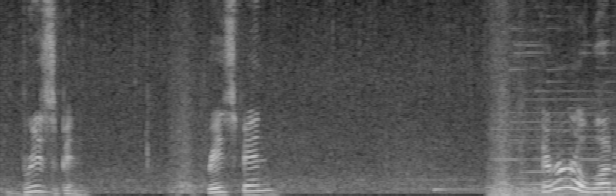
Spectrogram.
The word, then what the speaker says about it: Brisbane: Pronouncing every letter in Brisbane gives it too much dignity. You say Brisbane.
